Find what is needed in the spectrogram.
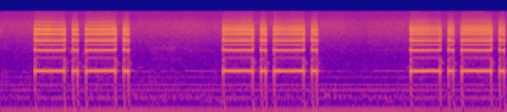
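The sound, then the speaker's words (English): Morse code letter C keyed as a loud, steady beeping tone in a long-short-long-short pattern, sent three times with pauses between. “Our sound alike for C is catch it, catch it. It sounds like this.”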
